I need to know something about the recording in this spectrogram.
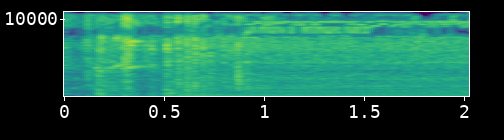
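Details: Karcher pressure washer with Honda 6 HP single-cylinder engine, unused for years, after clearing gunk from the lines and tightening a loose carb bowl that had been leaking fuel; brief start-up sputter, then steady, even running with no hunting or misses.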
